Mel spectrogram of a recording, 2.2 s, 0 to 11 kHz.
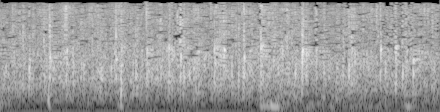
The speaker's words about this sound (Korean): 먼저 창립 35주년과 어, 본당 헌당을 위해서 선도로 행하시면서 우리를 불꽃 같은 농자를 지켜주신 성삼이 하나님께 감사의 박수 드립시다.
